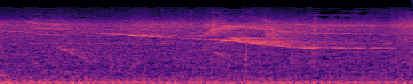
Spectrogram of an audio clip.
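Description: One long, high whistled call sliding down in pitch over about a second and a half, over a steady low rumble.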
